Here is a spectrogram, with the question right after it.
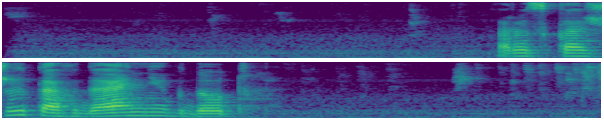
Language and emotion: Russian, neutral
